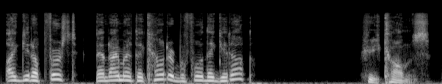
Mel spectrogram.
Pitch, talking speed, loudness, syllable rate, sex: 165 Hz, 205 wpm, -17 LUFS, 6.4 syllables/s, male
